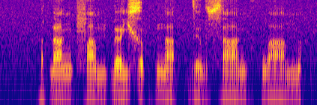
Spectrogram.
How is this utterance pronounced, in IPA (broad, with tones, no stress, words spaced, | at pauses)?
ɗa˧ŋfa˨˦m ɗə˨˦jɣə˦˥p̚ na˨˩t̚ zɨ̰˧˨wsaː˧ŋ hwa˨˦m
